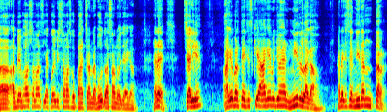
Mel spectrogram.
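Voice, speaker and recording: Higher-pitched guy teaching grammar, asks and answers his own questions, keeps checking in with the class. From Bihar, India. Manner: repetitive, asks questions and answers them himself; frequent tag question "है ना". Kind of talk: classroom-style video lesson.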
